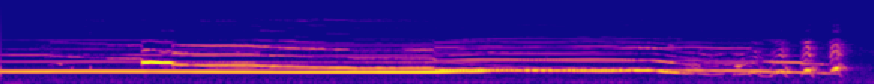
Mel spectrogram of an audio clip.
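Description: A Mexican wolf gives a long, steady, mournful howl that wavers and breaks into yips at the end.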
